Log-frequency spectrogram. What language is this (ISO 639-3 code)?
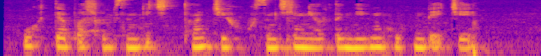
mon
